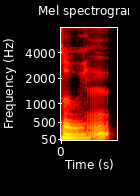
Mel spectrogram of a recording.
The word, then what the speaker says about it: Louis: yeah Louis Vuitton Louis Louis Vuitton is a proper way to say it guys it's Louie Louis Vuitton drops limited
